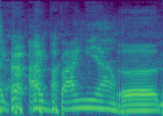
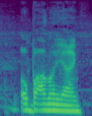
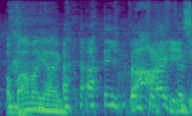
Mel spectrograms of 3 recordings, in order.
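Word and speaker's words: Aubameyang: Pronounce it again for us. – Agbayam. – No. Obamayang. – Obamayang.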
